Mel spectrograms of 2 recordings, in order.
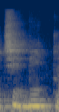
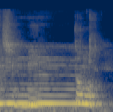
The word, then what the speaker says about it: chivito: E lá eles têm um tal de tibito. Gente, o que é aquele tibito? Se escreve chivito com CH.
